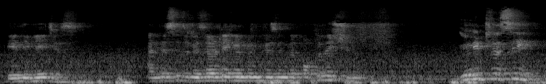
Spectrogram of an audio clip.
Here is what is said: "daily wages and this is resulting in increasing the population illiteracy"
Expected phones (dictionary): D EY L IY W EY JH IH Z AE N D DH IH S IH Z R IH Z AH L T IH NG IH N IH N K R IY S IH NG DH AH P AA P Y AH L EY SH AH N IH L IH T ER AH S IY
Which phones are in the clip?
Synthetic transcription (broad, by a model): D EY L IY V EY JH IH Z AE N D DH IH S IH Z R IH Z AH L T IH NG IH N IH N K IY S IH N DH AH P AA P Y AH L EY SH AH N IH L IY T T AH S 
